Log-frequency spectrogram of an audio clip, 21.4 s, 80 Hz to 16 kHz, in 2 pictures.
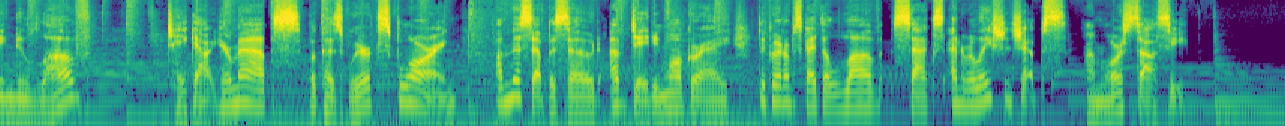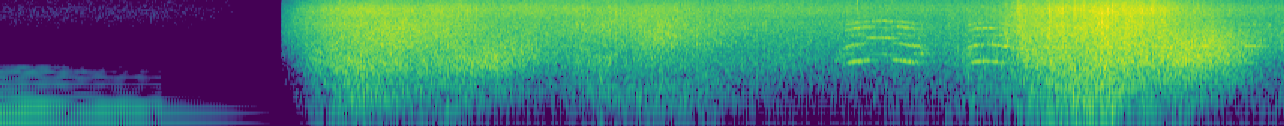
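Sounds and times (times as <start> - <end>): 
speech: 0.0 - 10.0
ocean waves washing onto the shore: 13.1 - 21.3
seagull-like cries: 17.6 - 19.5, 20.9 - 21.3.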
